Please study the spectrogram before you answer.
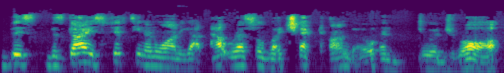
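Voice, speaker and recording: A man's voice: medium pitch, normal speed, a little mellow, slightly rough, muffled recording. A man on a podcast panel giving blunt, profane fight predictions in casual chat.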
